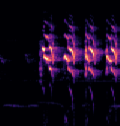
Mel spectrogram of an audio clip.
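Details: Four evenly spaced, shrill, rasping calls from a rose-ringed parakeet, each loud and short.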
